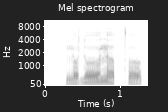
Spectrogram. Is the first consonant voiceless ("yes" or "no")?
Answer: no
